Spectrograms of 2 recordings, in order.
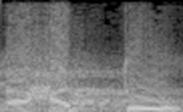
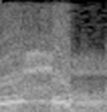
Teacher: ہا کے بعد پہلے طوا کی ادائیگی ہو، طوا کی موٹی ادائیگی محسوس ہو، پھر تا ادا ہو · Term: ادغام ناقص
